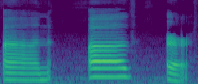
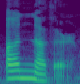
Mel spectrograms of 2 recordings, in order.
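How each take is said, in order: First: An, of, er as three separate syllables; short pause after each of an, of, er; split into syllables. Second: Said in the usual way. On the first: Shown as a demonstration. Teacher giving the three syllable word, split into syllables. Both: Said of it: "three syllable word is".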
